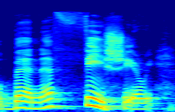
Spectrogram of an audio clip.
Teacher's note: the stress is on the third syllable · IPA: /ˌbenəˈfɪʃiəri/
